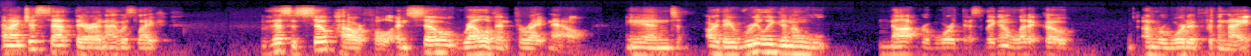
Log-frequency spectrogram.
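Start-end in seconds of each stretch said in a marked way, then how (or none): none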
